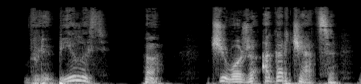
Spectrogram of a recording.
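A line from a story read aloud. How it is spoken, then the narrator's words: Soft-spoken. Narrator (Russian): мягко сказал Коридон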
